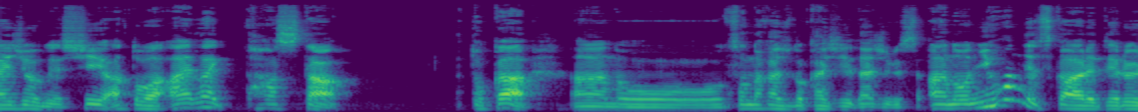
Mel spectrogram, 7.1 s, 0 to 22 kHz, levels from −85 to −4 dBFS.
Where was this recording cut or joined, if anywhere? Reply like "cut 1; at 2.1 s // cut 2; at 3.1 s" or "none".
none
